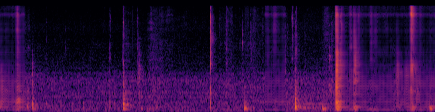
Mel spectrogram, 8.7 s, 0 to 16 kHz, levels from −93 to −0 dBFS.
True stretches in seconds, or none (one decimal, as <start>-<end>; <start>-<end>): 0.5-5.3; 5.7-6.7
